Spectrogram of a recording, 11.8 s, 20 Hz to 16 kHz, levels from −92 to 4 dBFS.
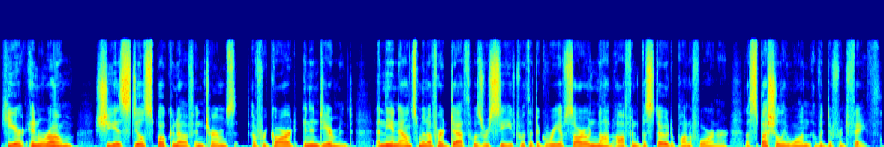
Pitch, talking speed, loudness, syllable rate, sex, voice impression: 145 Hz, 200 wpm, -20 LUFS, 5.9 syllables/s, male, masculine, adult-like, tensed, powerful, slightly muffled, fluent, slightly raspy, intellectual, slightly refreshing, friendly, lively, kind, slightly light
